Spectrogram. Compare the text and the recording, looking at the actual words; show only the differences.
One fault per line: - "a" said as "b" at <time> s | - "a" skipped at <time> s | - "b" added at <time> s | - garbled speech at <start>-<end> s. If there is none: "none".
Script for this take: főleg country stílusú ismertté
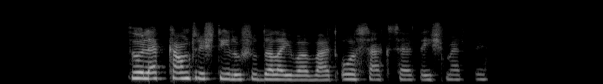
- "dalaival vált országszerte" added at 2.6 s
